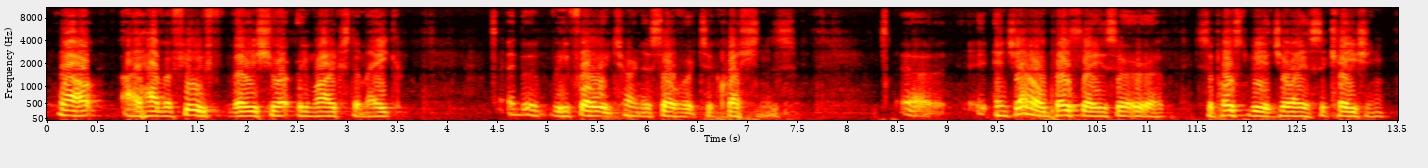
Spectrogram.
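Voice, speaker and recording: Fairly slow and fairly even in intonation, a man with a medium-pitched voice speaks with long, frequent pauses over noticeable background noise. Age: 90s. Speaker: retired research institute founder. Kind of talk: birthday speech and Q&A. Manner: halting.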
